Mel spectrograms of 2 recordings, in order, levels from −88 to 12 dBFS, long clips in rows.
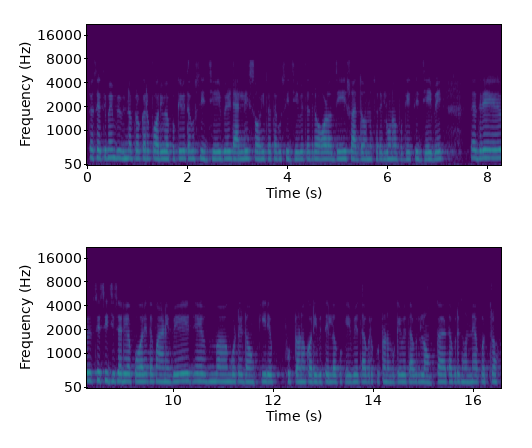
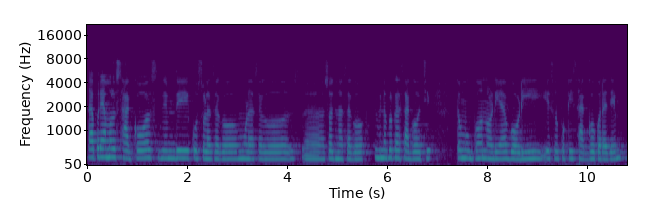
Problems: low volume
